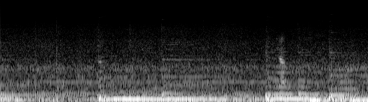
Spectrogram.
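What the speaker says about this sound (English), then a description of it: "another beautiful day sailing around Greece" Waves and wind rush steadily around a sailing boat off Greece, a constant broad wash with louder surges partway through and near the end.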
